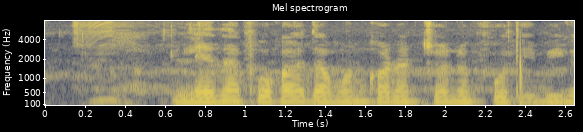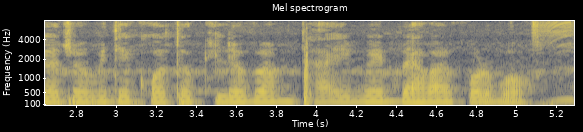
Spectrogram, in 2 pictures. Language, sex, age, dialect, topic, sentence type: Bengali, male, 25-30, Standard Colloquial, agriculture, question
